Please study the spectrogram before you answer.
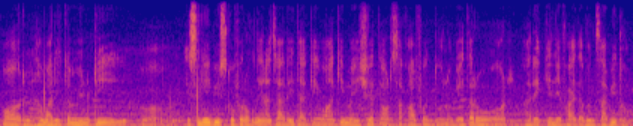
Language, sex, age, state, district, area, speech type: Urdu, male, 18-30, Delhi, North West Delhi, urban, spontaneous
